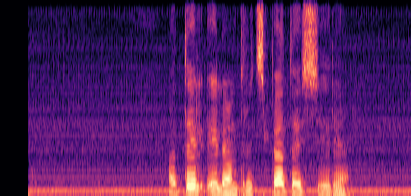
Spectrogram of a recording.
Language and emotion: Russian, neutral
